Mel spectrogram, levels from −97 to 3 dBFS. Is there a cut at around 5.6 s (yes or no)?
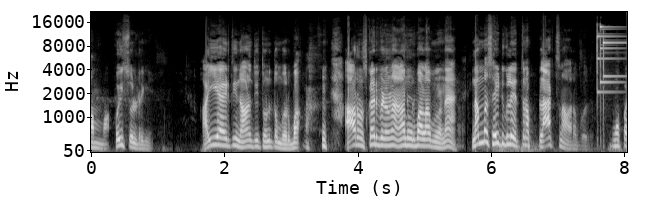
yes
